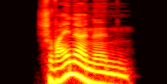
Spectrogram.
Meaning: inflection of schweinern: 1. strong genitive masculine/neuter singular 2. weak/mixed genitive/dative all-gender singular 3. strong/weak/mixed accusative masculine singular 4. strong dative plural
- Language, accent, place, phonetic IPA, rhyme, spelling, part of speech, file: German, Germany, Berlin, [ˈʃvaɪ̯nɐnən], -aɪ̯nɐnən, schweinernen, adjective, De-schweinernen.ogg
